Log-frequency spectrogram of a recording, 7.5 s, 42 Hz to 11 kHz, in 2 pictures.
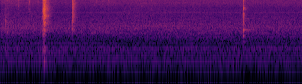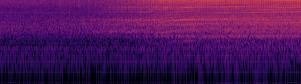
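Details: Espar D30W diesel boiler on a trawler yacht, after fuel pump rebuild and priming and a lockout reset: low hum and a couple of relay clicks, then a fan whoosh builds after five seconds as the burner starts its cycle normally.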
